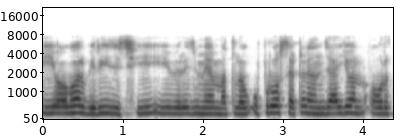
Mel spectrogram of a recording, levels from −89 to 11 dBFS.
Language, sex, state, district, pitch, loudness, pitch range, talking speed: Maithili, female, Bihar, Supaul, 225 Hz, -16 LUFS, 220-235 Hz, 205 wpm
